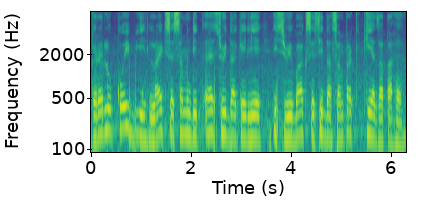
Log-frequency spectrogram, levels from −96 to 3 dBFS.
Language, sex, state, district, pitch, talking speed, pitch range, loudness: Hindi, male, Rajasthan, Bikaner, 150 Hz, 170 wpm, 145-165 Hz, -13 LUFS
